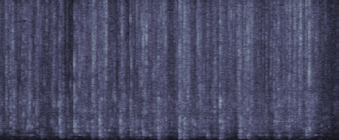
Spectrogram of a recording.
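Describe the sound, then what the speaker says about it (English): Hot water in a homebrewing kettle stirred vigorously on a stout brew day, giving a continuous close swishing and sloshing with small splashes and a gurgling churn, no voices. "I like to stir it pretty vigorously so that it coats the walls a little higher up"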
